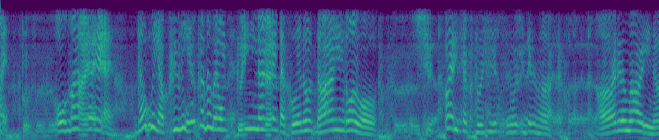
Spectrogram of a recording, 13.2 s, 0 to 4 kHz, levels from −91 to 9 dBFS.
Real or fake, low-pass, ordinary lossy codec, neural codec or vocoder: fake; 3.6 kHz; AAC, 32 kbps; codec, 16 kHz, 0.5 kbps, FreqCodec, larger model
